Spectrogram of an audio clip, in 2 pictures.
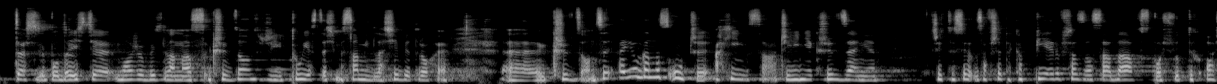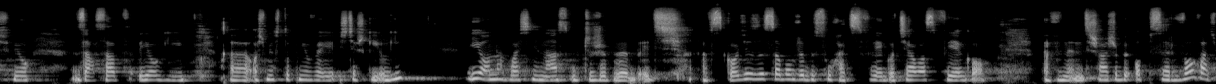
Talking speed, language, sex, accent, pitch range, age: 145 wpm, Polish, female, native, 200-245 Hz, 20-39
